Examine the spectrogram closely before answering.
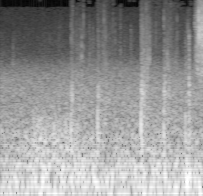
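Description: Quick footsteps run over dirt.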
